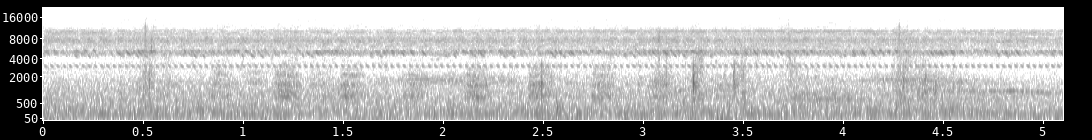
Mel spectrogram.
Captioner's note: coyote panting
